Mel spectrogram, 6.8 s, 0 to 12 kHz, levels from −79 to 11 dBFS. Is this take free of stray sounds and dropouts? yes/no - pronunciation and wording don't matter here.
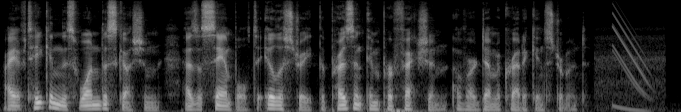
no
